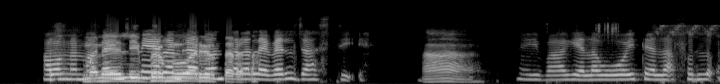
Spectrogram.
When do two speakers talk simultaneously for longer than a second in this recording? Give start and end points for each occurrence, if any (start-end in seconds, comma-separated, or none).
0.9-2.4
